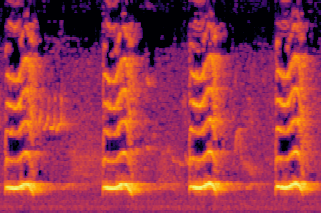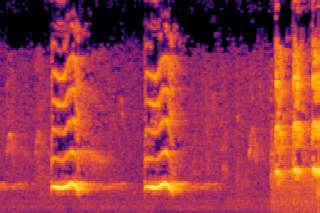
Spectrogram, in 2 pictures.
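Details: Six clear whistled koel calls, each swelling upward then dipping, repeated roughly every one and a half seconds, ending in a brief burst of broadband noise.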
